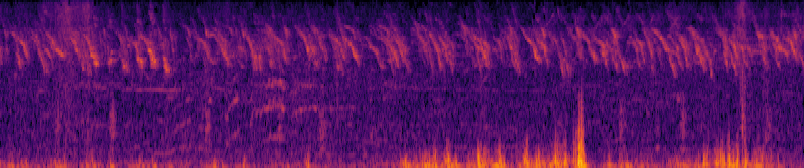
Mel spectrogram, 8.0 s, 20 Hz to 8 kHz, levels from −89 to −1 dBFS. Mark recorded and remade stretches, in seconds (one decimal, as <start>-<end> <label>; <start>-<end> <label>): 0.0-2.6 recorded; 2.6-3.1 remade; 3.1-5.7 recorded; 5.7-6.2 remade; 6.2-6.9 recorded; 6.9-8.0 remade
